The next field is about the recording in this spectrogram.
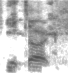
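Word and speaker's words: Whittard: Wittard? What did you call me? Wittard. Yes, it is Wittard.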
